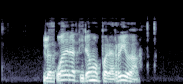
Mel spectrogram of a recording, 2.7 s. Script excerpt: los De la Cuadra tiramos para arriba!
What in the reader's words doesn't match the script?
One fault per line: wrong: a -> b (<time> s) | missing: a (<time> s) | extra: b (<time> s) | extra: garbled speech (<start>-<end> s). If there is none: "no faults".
missing: De la (0.8 s)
